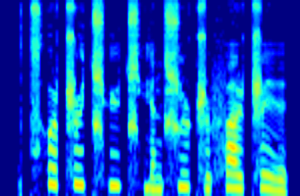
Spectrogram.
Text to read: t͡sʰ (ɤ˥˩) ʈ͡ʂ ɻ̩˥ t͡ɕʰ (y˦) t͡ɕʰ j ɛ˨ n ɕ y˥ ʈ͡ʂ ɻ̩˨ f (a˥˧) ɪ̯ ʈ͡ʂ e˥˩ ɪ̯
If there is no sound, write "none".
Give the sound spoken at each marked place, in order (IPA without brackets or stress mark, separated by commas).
ɤ˥˩, y˥, a˥˧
